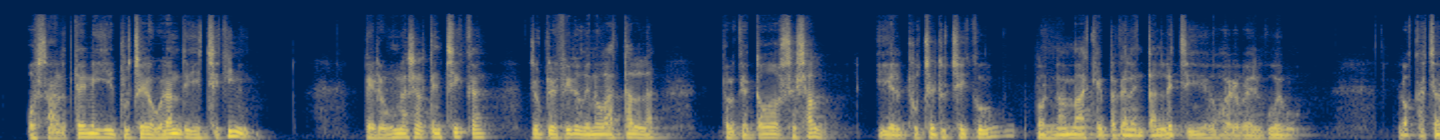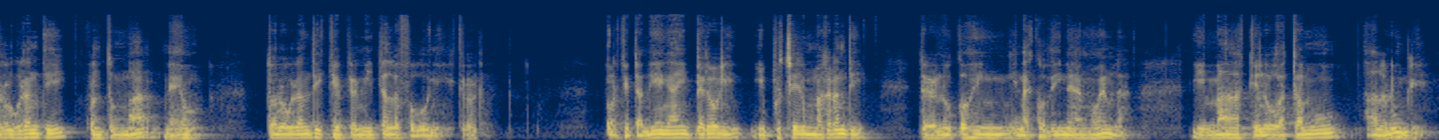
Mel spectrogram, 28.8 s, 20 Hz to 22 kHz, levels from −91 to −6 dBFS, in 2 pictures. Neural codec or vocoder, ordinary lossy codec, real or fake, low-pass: codec, 32 kHz, 1.9 kbps, SNAC; MP3, 96 kbps; fake; 14.4 kHz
